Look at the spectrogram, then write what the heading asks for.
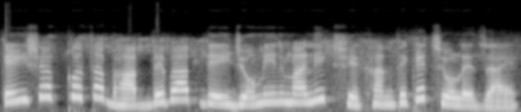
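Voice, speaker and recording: A woman's voice: high voice, big pitch swings, unhurried, lo-fi sound. A woman narrating a scripted children's story as the storyteller.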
